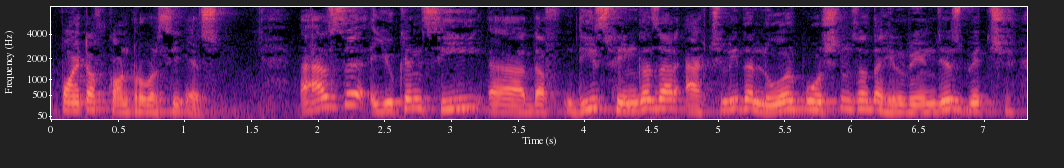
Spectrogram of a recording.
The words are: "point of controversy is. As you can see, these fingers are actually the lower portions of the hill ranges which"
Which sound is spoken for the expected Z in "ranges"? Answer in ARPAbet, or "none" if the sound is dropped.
Z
